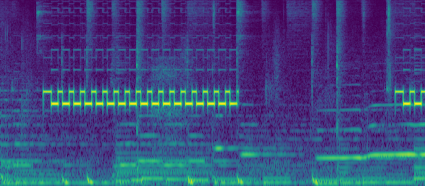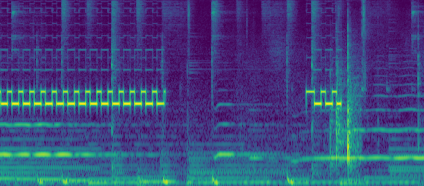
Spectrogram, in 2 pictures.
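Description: A telephone rings in repeated bursts of rapid electronic trills, loud and close, over a music-like background with no speech.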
